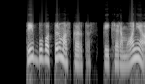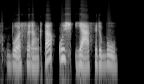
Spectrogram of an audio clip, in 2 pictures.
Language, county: Lithuanian, Kaunas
